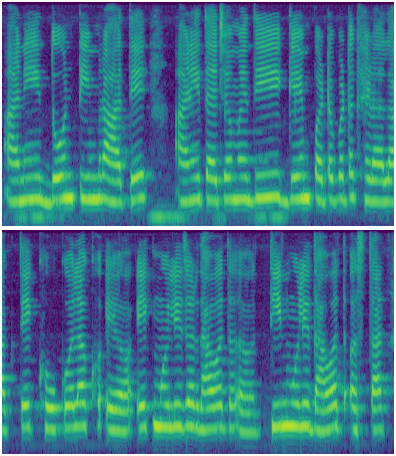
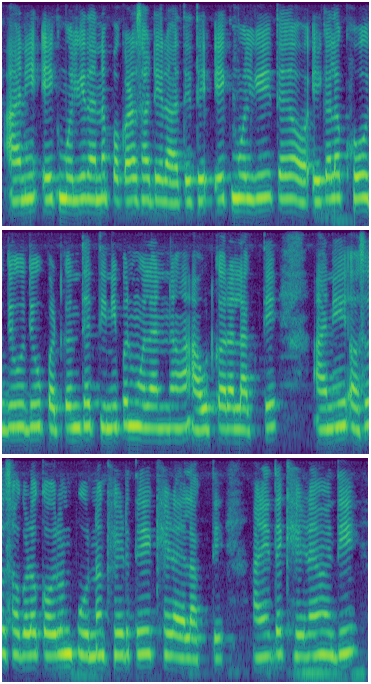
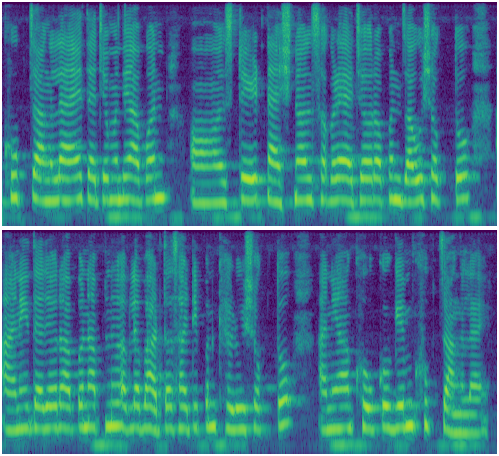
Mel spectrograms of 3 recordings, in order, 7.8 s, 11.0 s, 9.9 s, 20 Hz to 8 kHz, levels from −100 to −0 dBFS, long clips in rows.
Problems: constant background noise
